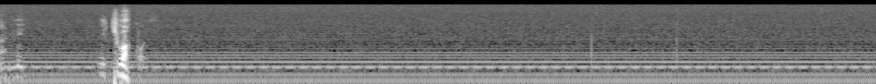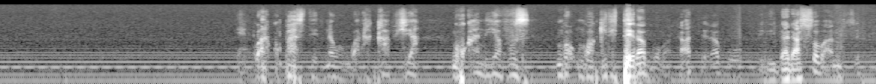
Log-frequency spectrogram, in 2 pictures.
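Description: A man speaks with animation into a microphone, heard over loudspeakers in an echoing room.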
